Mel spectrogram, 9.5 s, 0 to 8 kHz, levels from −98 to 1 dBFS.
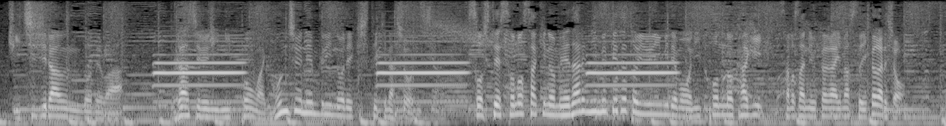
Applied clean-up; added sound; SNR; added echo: none; Wind instrument, woodwind instrument; 1 dB; none.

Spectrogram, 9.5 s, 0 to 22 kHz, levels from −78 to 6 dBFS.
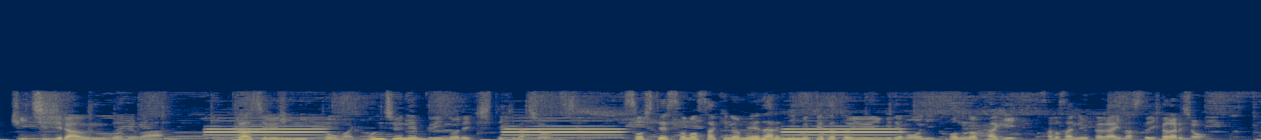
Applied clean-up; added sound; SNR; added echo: classical method log-MMSE.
